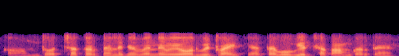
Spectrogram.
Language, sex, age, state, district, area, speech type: Hindi, male, 30-45, Rajasthan, Karauli, rural, conversation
